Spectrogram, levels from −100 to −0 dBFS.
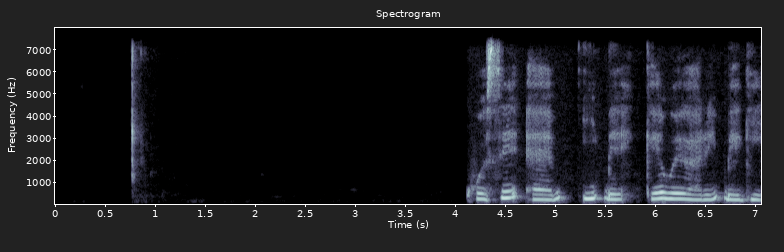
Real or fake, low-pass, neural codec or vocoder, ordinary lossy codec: real; 7.2 kHz; none; none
